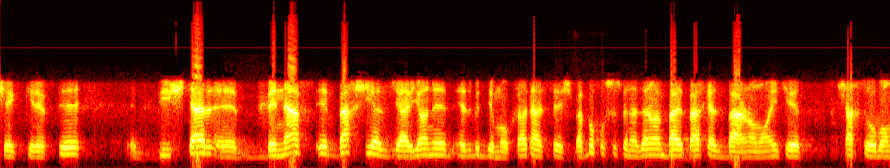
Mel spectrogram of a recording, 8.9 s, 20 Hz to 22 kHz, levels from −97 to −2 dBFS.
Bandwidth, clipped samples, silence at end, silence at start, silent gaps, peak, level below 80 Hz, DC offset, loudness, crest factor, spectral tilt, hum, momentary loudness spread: 16 kHz; under 0.1%; 0 s; 0 s; none; 0 dBFS; -64 dBFS; under 0.1%; -15 LUFS; 16 dB; -1.5 dB/octave; none; 14 LU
